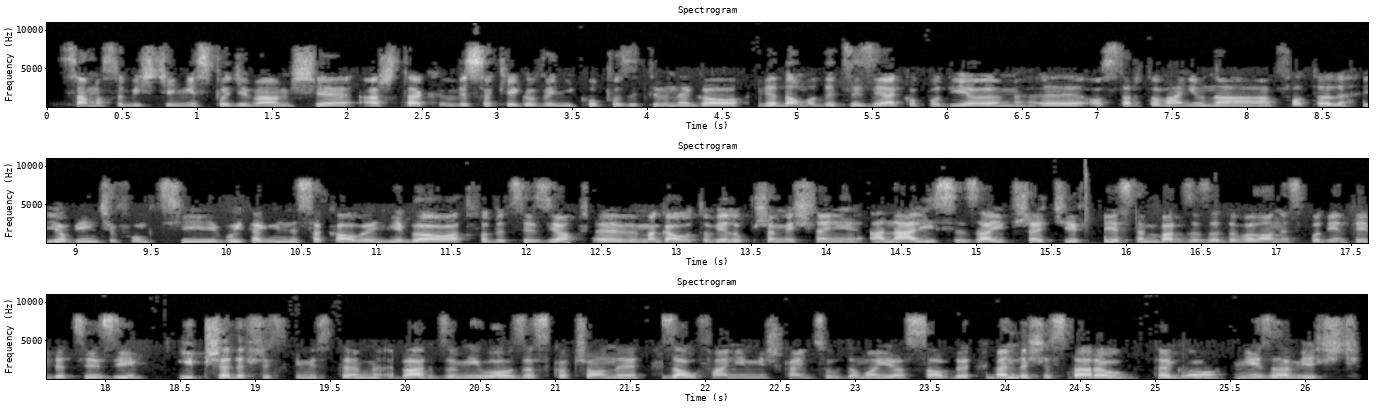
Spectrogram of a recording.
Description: Gdy zobaczyłem wyniki nie dowierzałem-mówi Radosław Choiński:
